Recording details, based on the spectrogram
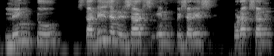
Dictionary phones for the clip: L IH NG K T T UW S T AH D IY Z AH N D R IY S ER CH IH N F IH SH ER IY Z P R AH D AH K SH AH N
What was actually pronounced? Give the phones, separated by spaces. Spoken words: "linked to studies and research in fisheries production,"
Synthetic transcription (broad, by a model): L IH NG K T T UW S T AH D IY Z AH N D R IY S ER S IH N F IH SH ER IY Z P R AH D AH K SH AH N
